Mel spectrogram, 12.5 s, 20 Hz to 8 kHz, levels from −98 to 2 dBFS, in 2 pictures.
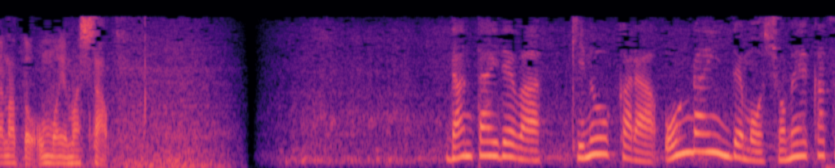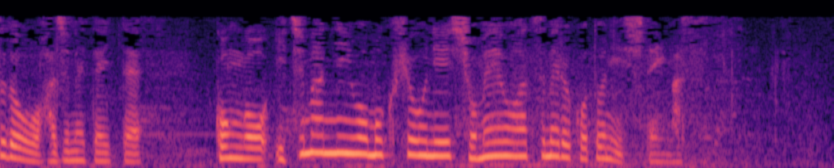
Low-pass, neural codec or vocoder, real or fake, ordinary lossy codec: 7.2 kHz; none; real; MP3, 24 kbps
